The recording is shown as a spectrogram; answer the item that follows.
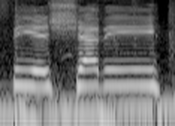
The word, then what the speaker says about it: Fiaschetti: This is Bernadette Fiaschetti. That rhymes with spaghetti.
